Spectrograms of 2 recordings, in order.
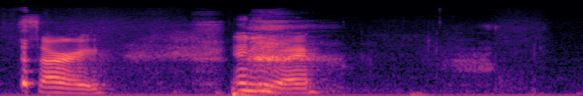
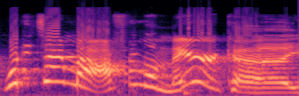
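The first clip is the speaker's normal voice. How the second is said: put-on Alabama accent; 10 semitones higher, 3 dB louder, faster than usual. A podcaster imitating a Southern Alabama accent. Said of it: "I was trying to do my Alabama accent".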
